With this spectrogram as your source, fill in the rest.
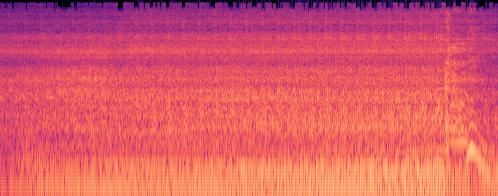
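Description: A project truck's engine idles with a loud, steady, close-up rumble that holds evenly throughout, broken only by a brief faint squeak near the end.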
